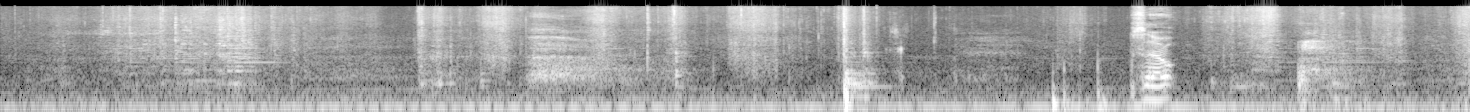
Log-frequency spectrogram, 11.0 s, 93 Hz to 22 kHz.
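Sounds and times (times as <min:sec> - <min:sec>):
shovel scraping dry leaves and dirt: 0:00.4 - 0:06.6, 0:09.0 - 0:11.0.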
